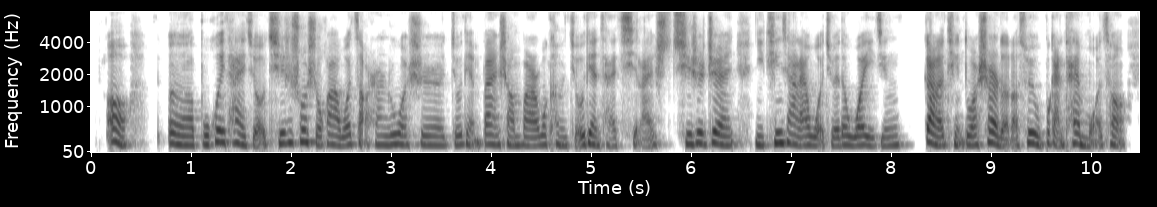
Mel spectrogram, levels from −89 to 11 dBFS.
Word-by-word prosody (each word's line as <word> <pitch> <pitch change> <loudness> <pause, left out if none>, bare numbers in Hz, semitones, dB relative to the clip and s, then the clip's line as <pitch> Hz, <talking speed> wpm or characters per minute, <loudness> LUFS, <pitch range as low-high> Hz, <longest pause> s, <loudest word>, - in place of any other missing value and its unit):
哦， - - +3 0.4
呃， 195 -4 +2
不 195 +2 -1
会 245 +4 +4
太 230 -4 0
久。 185 - -3
其 220 - +1
实 235 - +1
说 250 +2 +3
实 240 -6 -1
话， 195 +1 -1
我 190 +3 0
早 - - -4
上 195 - -5
如 195 - +1
果 205 -2 +1
是 190 -2 -4
9:30 205 +1 -2
上 180 -2 -2
班 180 -2 -1
儿， 170 - 0
我 195 - 0
可 205 - -5
能 180 - -4
9:00 195 +1 +1
才 165 - -8
起 175 - -2
来。 - - -7
其 205 +1 -1
实 225 +2 +3
这， 205 -3 +3 0.2
你 190 -2 0
听 215 +5 +3
下 230 -2 +2
来 180 -1 0
我 180 -1 0
觉 170 -1 -2
得 190 - 0
我 185 +1 +3
已 180 - 0
经 190 +3 -6
干 250 -4 +7
了 175 - +3
挺 195 +3 -3
多 190 -1 +1
事 235 - +3
儿 225 - +7
的 160 - 0
了， - - -4
所 230 - +2
以 220 - +7
我 195 - +2
不 215 - -3
敢 225 -2 -2
太 220 +3 0
磨 180 -6 -1
蹭。 - - -2
195 Hz, 315 characters per minute, -22 LUFS, 185-215 Hz, 0.4 s, 干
